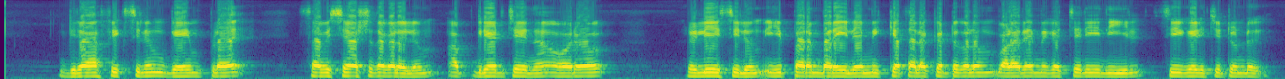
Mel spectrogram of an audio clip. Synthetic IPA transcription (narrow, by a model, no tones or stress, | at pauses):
ɡɾaːfiksilumɡejmpɭe | sɐʋiɕe̞ːʂɐðɐɣɐɭilumɐp̚ɡɾeːɖt͡ɕe̞jnːɐo̞ːɾo̞ː | riliːsilumʔiːpːɐɾɐmbɐɾɐjile̞mikʲːɐt̪ɐlɐkːe̞ʈːuɣɐɭumʋɐɭɐɾe̞miɣɐt͡ɕːɐɾiːðijilswiːɣɐɾit͡ɕːiʈːuɳɖɨ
